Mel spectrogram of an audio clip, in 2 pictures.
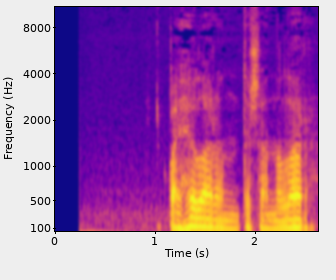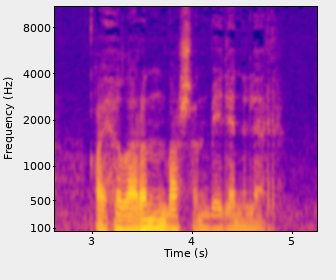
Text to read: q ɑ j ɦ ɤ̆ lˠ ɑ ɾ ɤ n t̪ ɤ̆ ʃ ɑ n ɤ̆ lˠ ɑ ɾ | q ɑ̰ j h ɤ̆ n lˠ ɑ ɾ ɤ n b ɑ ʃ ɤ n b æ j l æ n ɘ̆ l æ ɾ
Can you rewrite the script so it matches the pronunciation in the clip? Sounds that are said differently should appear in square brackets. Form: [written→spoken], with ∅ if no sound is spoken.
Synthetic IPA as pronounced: q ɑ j ɦ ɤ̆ lˠ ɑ ɾ ɤ n t̪ ɤ̆ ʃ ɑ n ɤ̆ lˠ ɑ ɾ | q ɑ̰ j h ɤ̆ [n→∅] lˠ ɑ ɾ ɤ n b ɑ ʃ ɤ n b æ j l æ n ɘ̆ l æ ɾ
